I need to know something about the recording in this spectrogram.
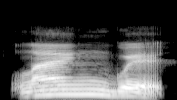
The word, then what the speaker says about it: language: Okay guys and ah one more thing that I want you to remember is that when you pronounce this word the last vowel is this language language no language language language language language language language Okay.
